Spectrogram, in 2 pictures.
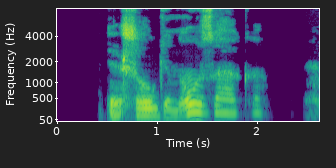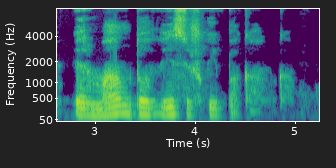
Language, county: Lithuanian, Klaipėda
